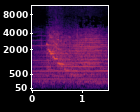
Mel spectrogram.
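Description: A car engine sweeps by as a car comes around a curve behind a stuck car, its loud whine sliding down in pitch over a steady rumble of road noise, then settling into a sustained hum, with no voices.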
